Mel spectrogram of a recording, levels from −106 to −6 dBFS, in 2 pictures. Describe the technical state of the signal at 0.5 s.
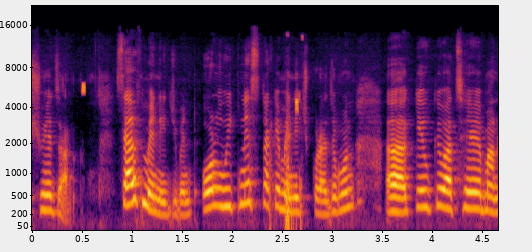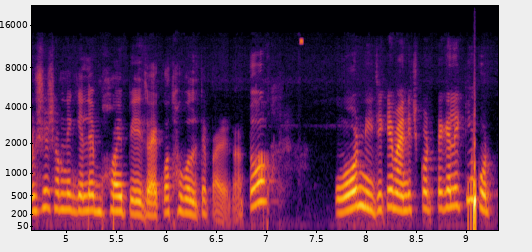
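DAB burbling runs from 0.51 to 0.54 s. Weak reception lets a few bit errors corrupt sub-band samples, producing brief noise blips in single sub-bands.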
